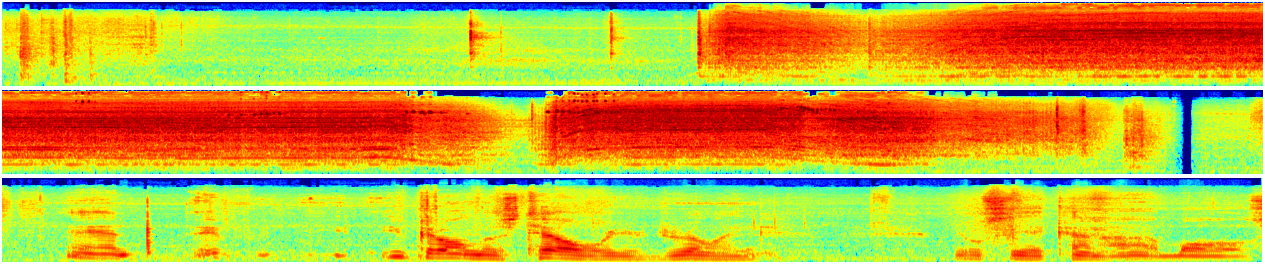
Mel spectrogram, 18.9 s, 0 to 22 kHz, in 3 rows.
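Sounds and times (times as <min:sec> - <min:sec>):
power drill drilling into wood: 0:03.5 - 0:11.9.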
